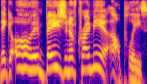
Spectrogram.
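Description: A man talks with an American accent. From Texas, Austin. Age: 40s. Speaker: foreign policy commentator and radio host. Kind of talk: interview conversation.

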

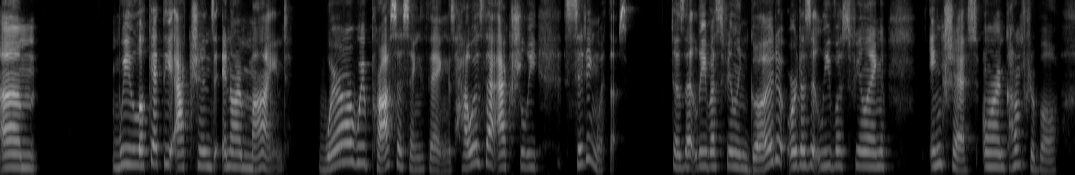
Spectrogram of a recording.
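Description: The voice moves at a moderate pace with ordinary pitch variation. It is an unremarkable speaking voice on a very clean recording with a silent background. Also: woman, fairly high pitch for a woman. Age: 20s. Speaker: podcast host and business coach. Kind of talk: solo podcast monologue. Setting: live stream on social media. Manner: casual, filler-heavy.

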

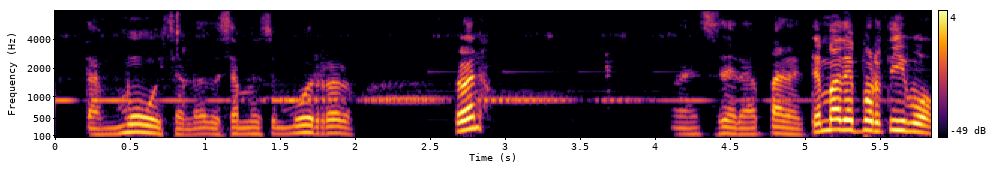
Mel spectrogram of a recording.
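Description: Over music in the background, a man with a central Mexican accent and a fairly high pitch talks at a fairly quick pace with lively intonation and long, frequent pauses. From Guanajuato, Mexico. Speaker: podcast co-host. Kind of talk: casual chat.

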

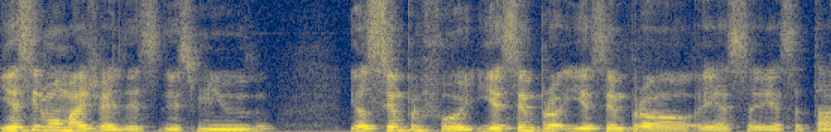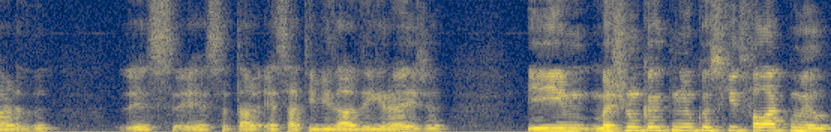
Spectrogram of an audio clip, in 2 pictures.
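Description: A man talks at a moderate pace in a normal speaking voice. His pitch sits fairly high, with ordinary variation. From Portugal, Coimbra. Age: 20s. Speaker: church member and designer. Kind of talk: casual interview chat.

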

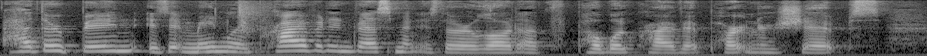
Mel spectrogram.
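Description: A woman talks with an American accent. Her pace is fairly quick. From Virginia (Suffolk). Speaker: podcast host, government program coordinator. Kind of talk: interview.

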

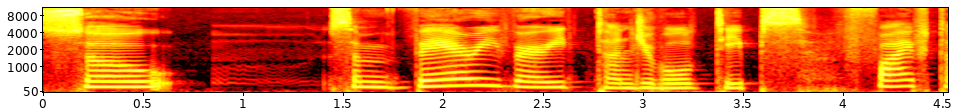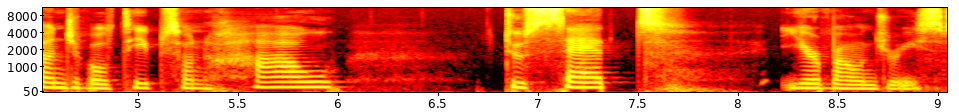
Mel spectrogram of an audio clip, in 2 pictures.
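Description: In a very clean recording with a silent background, a woman with a Spanish accent speaks at a medium pitch in a dark, mellow tone, at a very slow pace with long, frequent pauses and ordinary pitch variation. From Argentina. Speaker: podcast host and life coach. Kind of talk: solo reflective podcast monologue. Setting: at home.

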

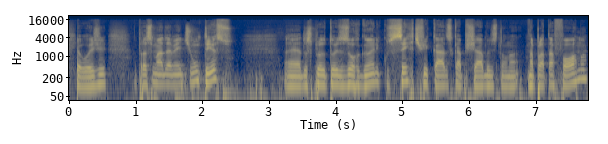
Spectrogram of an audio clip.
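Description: A normal speaking voice, a man's at medium pitch, with fairly even intonation and a moderate pace. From Brazil, Espírito Santo (Aracruz). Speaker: agritech startup founder, agronomist engineer. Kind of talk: interview.

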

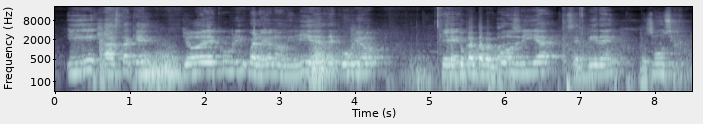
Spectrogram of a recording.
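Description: A man's high, monotone, flat voice at a fairly slow pace, with audible room echo and noticeable background noise. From Honduras, San Pedro Sula. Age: 30s. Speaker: dentist and church musician. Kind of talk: casual chat.

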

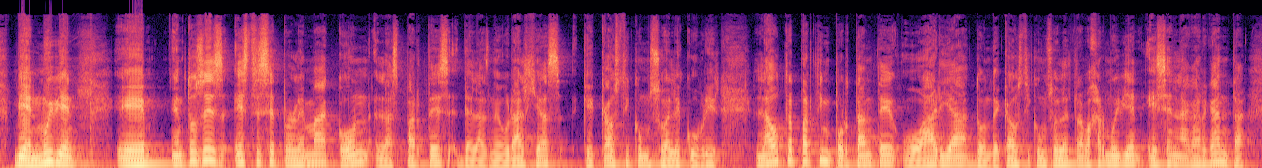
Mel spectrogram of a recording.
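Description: At a fairly slow pace, a man talks with a dark, mellow tone, a fairly high pitch and ordinary pitch variation. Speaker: homeopathy doctor and co-host. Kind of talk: educational live-stream chat. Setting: live video stream.

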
